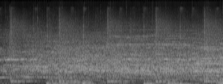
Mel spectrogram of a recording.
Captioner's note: crowd cheering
